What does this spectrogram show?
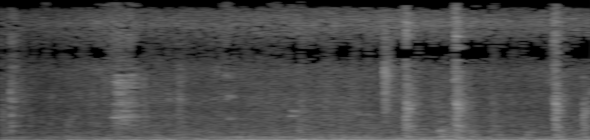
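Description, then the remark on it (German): A steady low rumble of a train idling at the station in Stockach on a Sunday morning as many day tourists board, with occasional sharp clanks and clicks over a constant background hiss. No one speaks. “Es ist Sonntagmorgen am Bahnhof in Stockach. Viele Tagestouristen steigen ein. Fahrkarten kaufen sie im Zug”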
